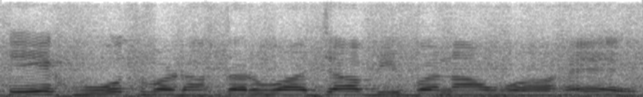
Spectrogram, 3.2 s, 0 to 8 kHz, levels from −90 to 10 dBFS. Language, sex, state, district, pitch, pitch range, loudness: Hindi, female, Haryana, Jhajjar, 220 Hz, 210-230 Hz, -12 LUFS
